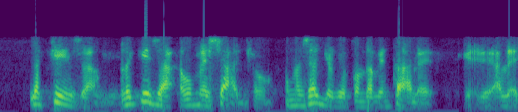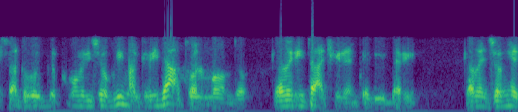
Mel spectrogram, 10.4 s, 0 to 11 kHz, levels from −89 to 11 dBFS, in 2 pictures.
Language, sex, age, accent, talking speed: Italian, male, 60-79, native, 160 wpm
